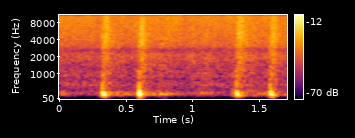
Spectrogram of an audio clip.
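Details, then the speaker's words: Normal heartbeat of an adult, played to illustrate a steady heart rhythm: two regular lub-dub beats at about 60 a minute, with a faint low hum behind. "들리시죠? 제 심장 소리예요."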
